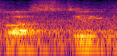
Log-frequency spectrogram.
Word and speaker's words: swastik: In Hindi, it's pronounced swastik. The A is silent, the A denotes feminine gender.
